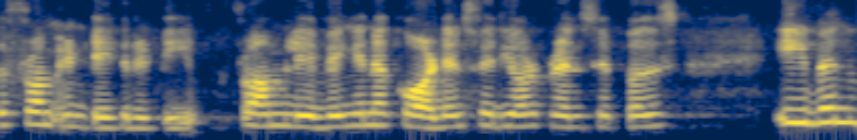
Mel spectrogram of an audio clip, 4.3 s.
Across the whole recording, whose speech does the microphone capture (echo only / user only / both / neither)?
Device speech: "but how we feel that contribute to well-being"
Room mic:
user only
